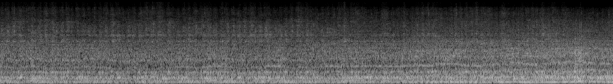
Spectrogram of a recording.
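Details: 1987 Porsche 911 Carrera 3.2 engine on a test stand, first start after sitting for years: lumpy, uneven idle with heavy exhaust popping and a strong fuel smell from unburnt fuel.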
